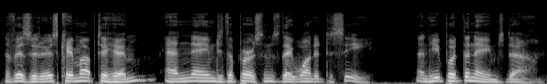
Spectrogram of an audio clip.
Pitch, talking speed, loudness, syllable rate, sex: 135 Hz, 220 wpm, -17 LUFS, 5.3 syllables/s, male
